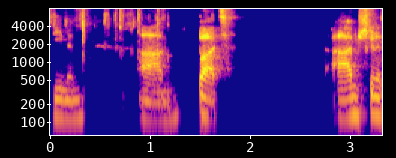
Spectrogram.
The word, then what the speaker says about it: daemon: this word right here actually technically pronounced demon but I'm just gonna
